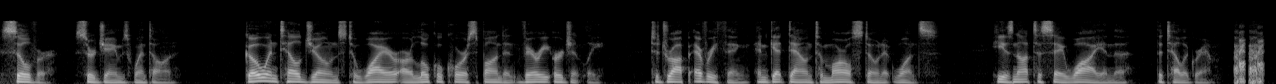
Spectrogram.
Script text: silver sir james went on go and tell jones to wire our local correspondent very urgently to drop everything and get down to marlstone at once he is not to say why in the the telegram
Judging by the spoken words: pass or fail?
pass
